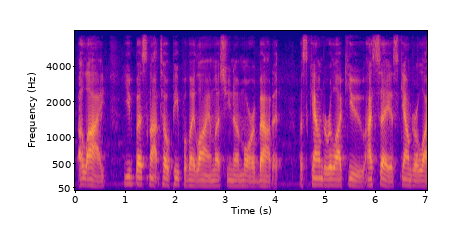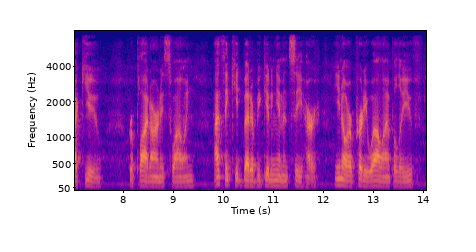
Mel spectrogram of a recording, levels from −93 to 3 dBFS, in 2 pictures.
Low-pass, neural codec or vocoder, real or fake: 7.2 kHz; codec, 24 kHz, 0.9 kbps, WavTokenizer, medium speech release version 1; fake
